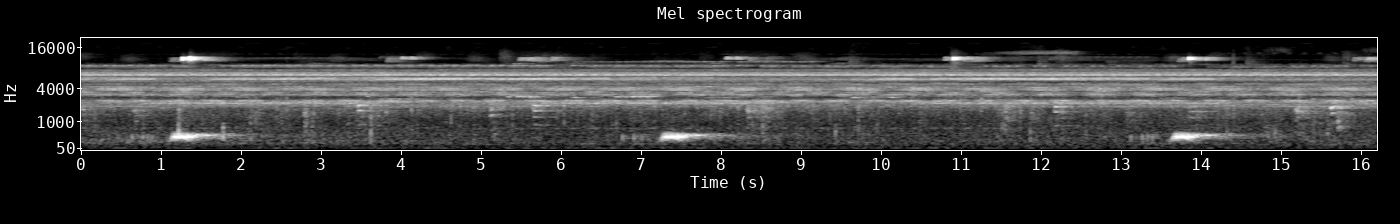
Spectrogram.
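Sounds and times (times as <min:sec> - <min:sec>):
steady insect-like hiss: 0:00.0 - 0:16.1
crested owl call with short low gruff notes: 0:01.1 - 0:02.2, 0:06.9 - 0:08.6, 0:13.6 - 0:14.7.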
